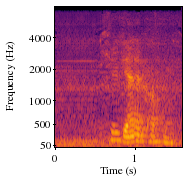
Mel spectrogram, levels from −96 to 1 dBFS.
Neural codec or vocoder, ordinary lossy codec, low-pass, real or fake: codec, 16 kHz in and 24 kHz out, 1.1 kbps, FireRedTTS-2 codec; none; 7.2 kHz; fake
